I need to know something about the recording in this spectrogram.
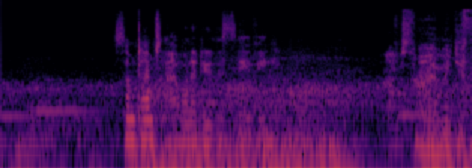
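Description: A young woman speaks softly and earnestly.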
